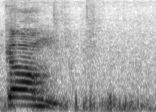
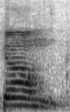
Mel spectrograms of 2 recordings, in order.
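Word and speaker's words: calm: সি এ এল এম আমরা এলে উচ্চারণ করবো না কি বলবো হি শুড বি কাম ঠিক আছে এটা উচ্চারণ হয় না হি শুড বি কাম তাহলে এইখানে দেখো এটা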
